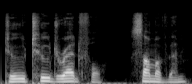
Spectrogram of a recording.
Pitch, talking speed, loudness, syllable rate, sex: 125 Hz, 155 wpm, -16 LUFS, 4.1 syllables/s, male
